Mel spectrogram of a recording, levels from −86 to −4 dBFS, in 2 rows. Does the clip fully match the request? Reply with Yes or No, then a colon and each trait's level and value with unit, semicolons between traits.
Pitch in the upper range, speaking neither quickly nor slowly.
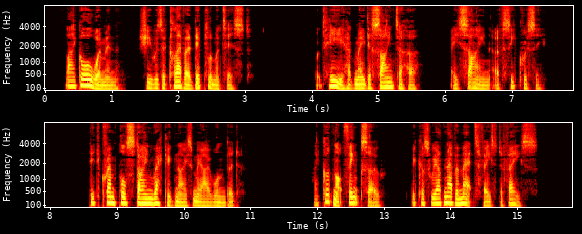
No: low, 110 Hz; average, 150 wpm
